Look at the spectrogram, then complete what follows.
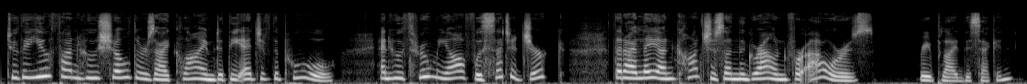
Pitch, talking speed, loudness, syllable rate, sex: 260 Hz, 205 wpm, -17 LUFS, 4.8 syllables/s, female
